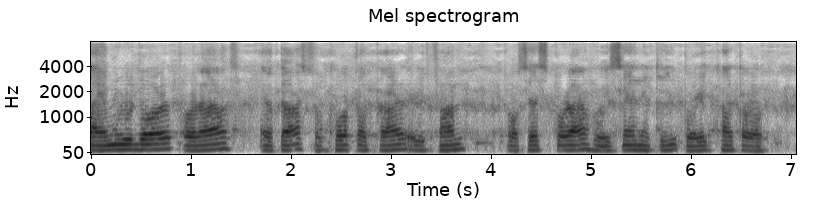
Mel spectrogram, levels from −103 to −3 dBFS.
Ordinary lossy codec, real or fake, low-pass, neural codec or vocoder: none; fake; none; codec, 16 kHz, 2 kbps, FreqCodec, smaller model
